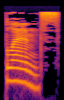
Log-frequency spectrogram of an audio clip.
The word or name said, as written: blends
